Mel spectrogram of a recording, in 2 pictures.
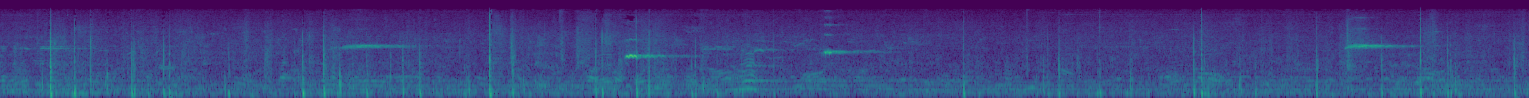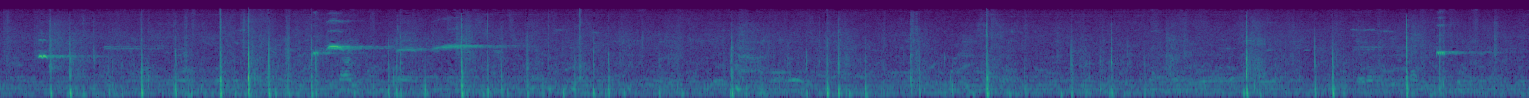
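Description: Footnet ball being kicked and bouncing on a clay court, giving sharp thuds at irregular intervals, with a murmur of voices underneath.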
